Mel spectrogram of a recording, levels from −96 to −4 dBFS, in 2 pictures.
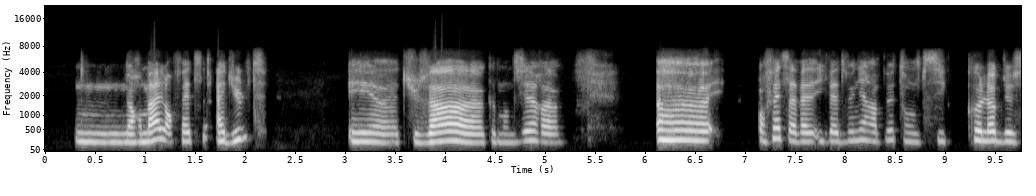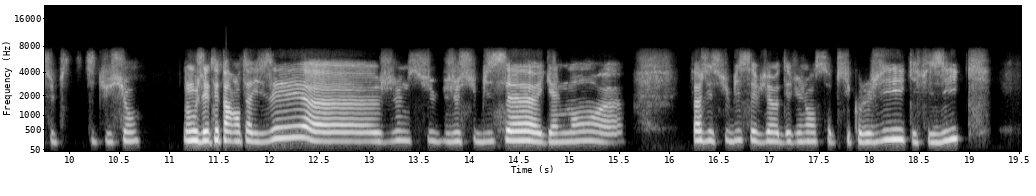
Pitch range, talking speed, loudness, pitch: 210-235 Hz, 145 wpm, -21 LUFS, 220 Hz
